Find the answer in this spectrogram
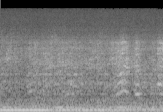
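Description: Lo-fi noise rock tape recording: a steady low hum under hiss, with faint voices in the background.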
